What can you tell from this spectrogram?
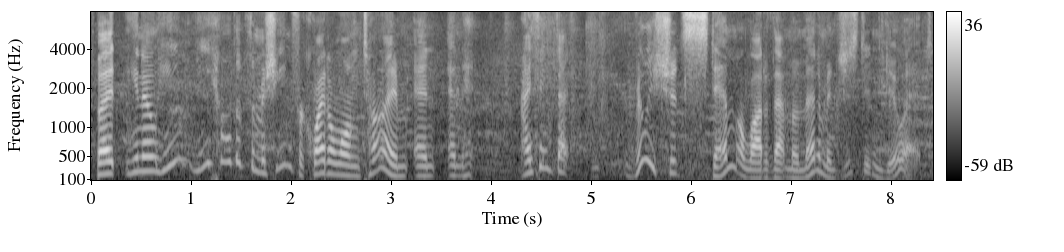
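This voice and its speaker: This play-by-play commentator at a live tournament has a high, sing-song voice and a moderate pace. He breaks the action down analytically, talking at length and using frequent fillers.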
